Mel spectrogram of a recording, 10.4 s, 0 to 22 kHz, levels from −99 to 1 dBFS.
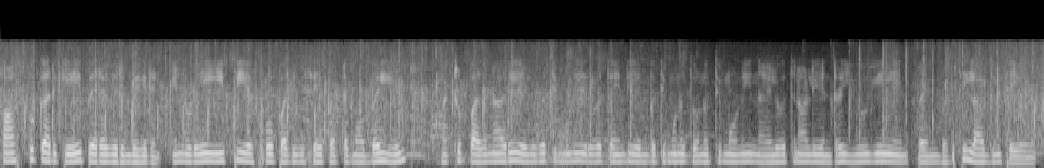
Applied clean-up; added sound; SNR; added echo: none; Applause / Crowd; 12 dB; none.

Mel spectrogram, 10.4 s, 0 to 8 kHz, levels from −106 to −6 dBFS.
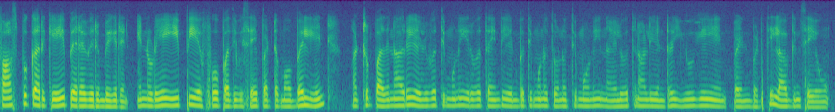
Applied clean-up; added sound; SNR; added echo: none; none; none; none.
